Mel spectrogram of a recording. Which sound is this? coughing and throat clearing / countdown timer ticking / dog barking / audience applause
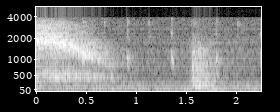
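countdown timer ticking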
